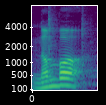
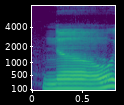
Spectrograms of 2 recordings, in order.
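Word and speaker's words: No.: 나 이제 학생들한테 그 넘버 3라는 그 발음을 이제 얘기해 주려고 요거를 책상에다 딱 적어 놓고 칠판에다가요.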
